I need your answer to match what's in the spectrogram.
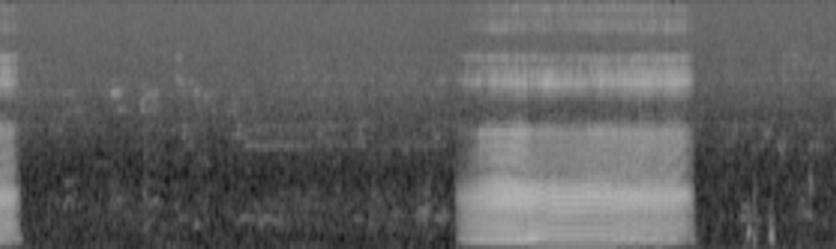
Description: Matcho snore so much & really in first time my dog Matcho snore I can't sleep,but the time past with out Matcho snore I can't sleep 😄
